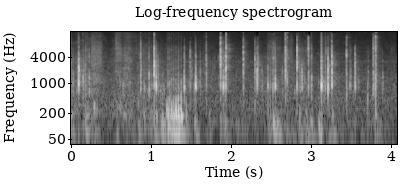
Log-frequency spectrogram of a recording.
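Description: Fingertips tap the bumpers and shell of a hollow black plastic Xbox controller, tilted to show its top edge. About twenty quick, dry, clicky taps come in an irregular rhythm, bright with little low end and almost no ring. A brief soft low rustle sounds partway through.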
